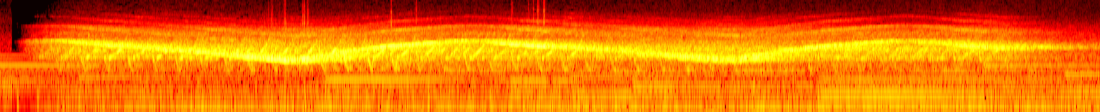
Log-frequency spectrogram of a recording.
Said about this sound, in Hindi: सिमरन ये एम्बुलेंस की आवाज सुन रही हो ना अब तो इसी आवाज के साथ हम लोगों की नींद भी खुल रही है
